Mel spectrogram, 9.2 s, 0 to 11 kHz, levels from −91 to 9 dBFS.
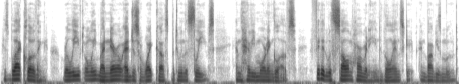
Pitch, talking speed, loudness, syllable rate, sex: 105 Hz, 190 wpm, -19 LUFS, 6.1 syllables/s, male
